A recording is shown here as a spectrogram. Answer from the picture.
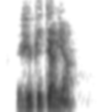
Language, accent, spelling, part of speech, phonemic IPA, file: French, France, jupitérien, adjective, /ʒy.pi.te.ʁjɛ̃/, LL-Q150 (fra)-jupitérien.wav
- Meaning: Jovian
